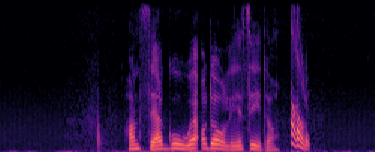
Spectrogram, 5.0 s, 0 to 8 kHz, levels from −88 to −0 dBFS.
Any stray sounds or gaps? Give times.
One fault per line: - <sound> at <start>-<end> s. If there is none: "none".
- thud at 1.1-1.4 s
- chirp at 3.9-4.2 s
